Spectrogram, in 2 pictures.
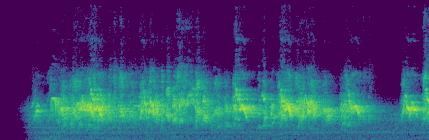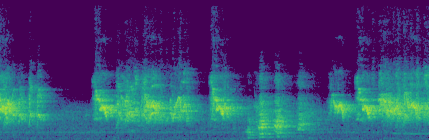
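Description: House sparrows chirping almost nonstop, a busy overlapping chatter of short bright cheeps with brief pauses, as from several birds together.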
